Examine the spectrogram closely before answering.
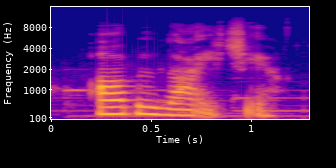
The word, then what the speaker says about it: oblige: 노블리스 어빌리지 많이 나오는데, 이게 영어로는요 oblige예요. lige 발음이에요. 그래서 영국이나 영어권에서는 oblige라고 발음을 하면 되고요.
